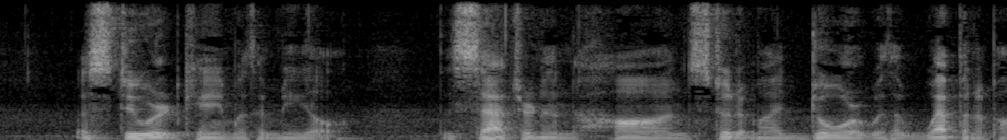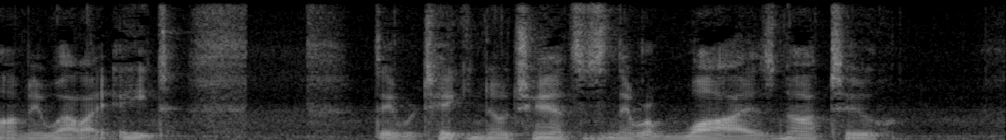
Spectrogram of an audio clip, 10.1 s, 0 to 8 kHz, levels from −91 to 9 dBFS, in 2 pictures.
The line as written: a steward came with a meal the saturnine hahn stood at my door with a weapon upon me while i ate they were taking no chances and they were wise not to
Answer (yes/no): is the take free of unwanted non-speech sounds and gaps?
yes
